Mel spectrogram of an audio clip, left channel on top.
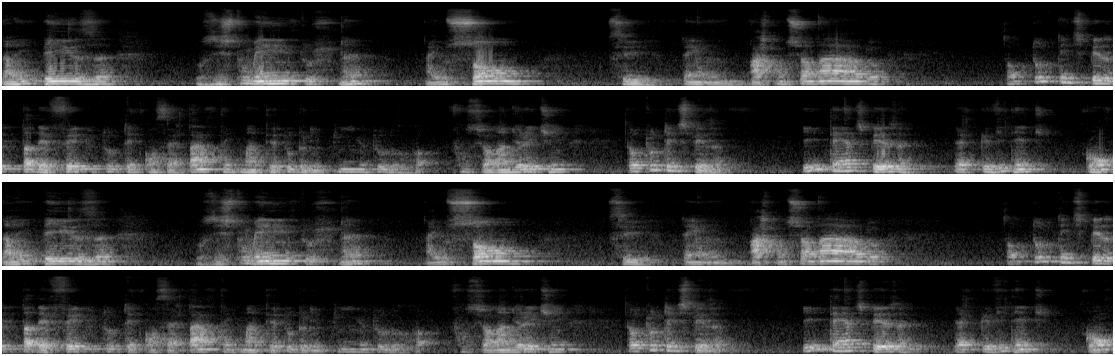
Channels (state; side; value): normal; both; correlation 0.49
